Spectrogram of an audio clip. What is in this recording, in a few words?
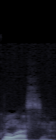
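"croatia", Brazilian Portuguese; gcompris; geography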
